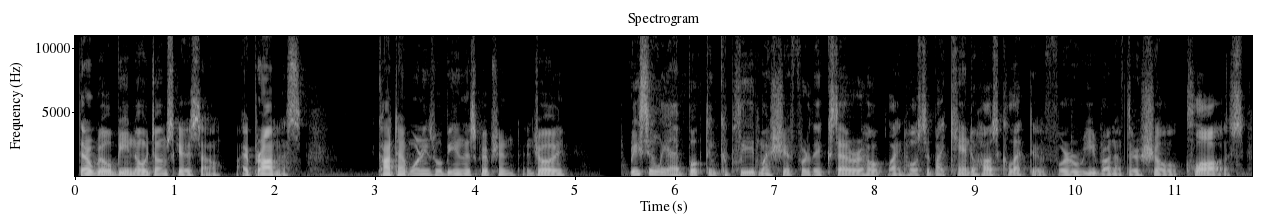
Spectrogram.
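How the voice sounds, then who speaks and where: A man reading a scripted video essay as its narrator, with an opinionated, critical manner. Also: on the low side.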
